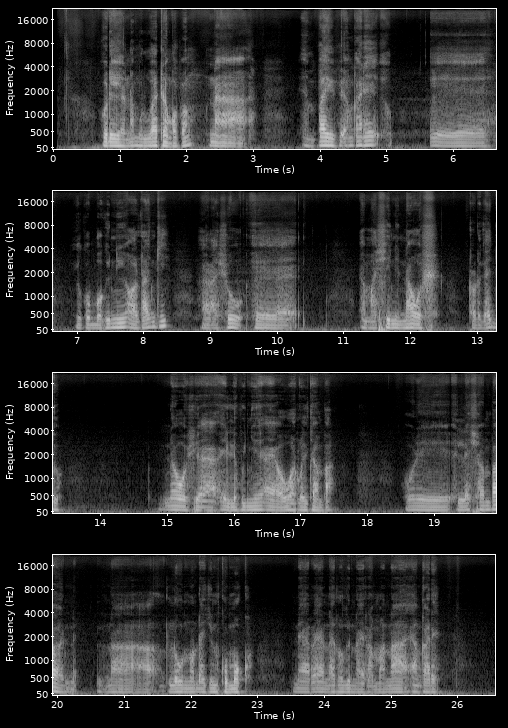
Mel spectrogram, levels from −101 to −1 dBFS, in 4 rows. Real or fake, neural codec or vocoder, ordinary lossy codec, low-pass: fake; vocoder, 44.1 kHz, 128 mel bands, Pupu-Vocoder; none; none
